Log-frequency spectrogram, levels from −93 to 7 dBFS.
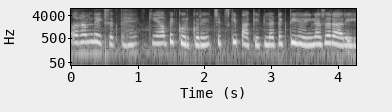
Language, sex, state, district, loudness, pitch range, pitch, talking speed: Hindi, female, Chhattisgarh, Bastar, -14 LUFS, 270-320 Hz, 290 Hz, 250 wpm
